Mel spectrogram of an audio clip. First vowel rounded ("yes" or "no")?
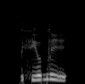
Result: yes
